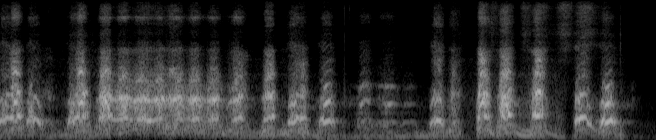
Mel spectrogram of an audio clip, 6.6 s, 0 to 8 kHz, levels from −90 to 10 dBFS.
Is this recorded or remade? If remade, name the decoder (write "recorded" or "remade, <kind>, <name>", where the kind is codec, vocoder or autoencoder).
remade, autoencoder, DAC-VAE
